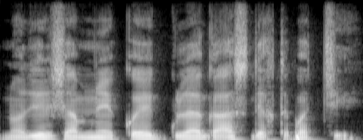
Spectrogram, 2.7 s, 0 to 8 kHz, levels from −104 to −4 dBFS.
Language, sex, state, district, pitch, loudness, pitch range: Bengali, male, Assam, Hailakandi, 90 Hz, -17 LUFS, 90-95 Hz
